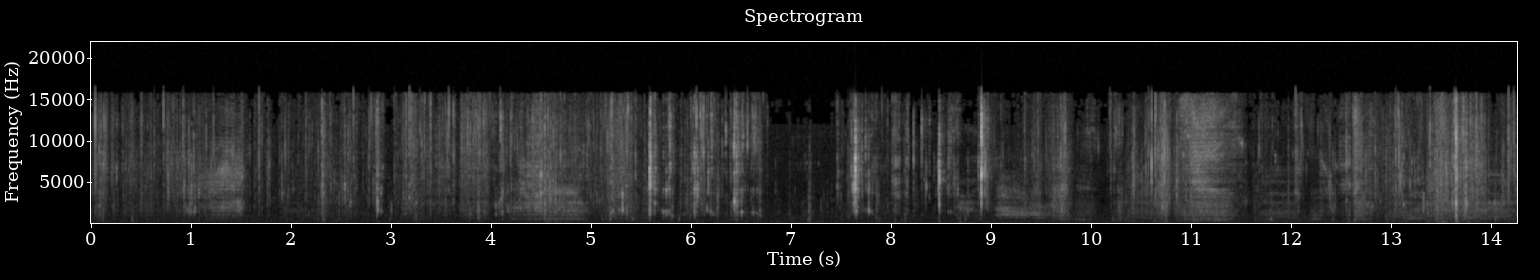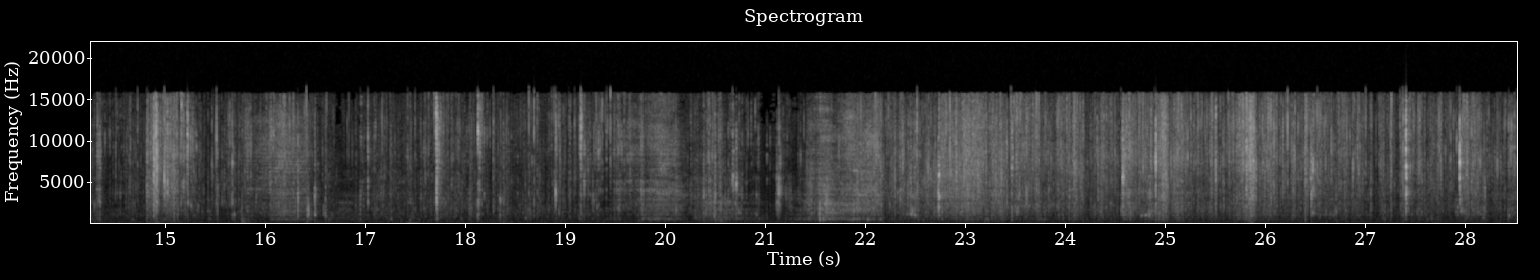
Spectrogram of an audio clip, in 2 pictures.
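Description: Faint chewing and biting on grilled chicken, with small irregular crunches, denser in the second half.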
